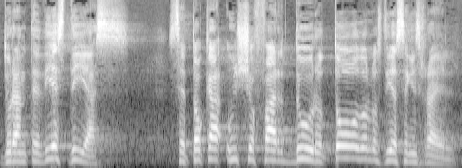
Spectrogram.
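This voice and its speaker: Male pastor, high voice, emphatic sermon style, long church-hall echo. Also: expressive, slow, darkish tone. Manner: emphatic, questions the congregation.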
